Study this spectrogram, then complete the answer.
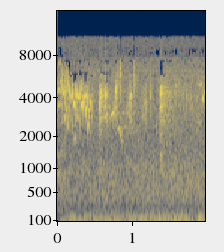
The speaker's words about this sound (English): Is that a brown-headed nuthatch? No, I think it's a pine.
